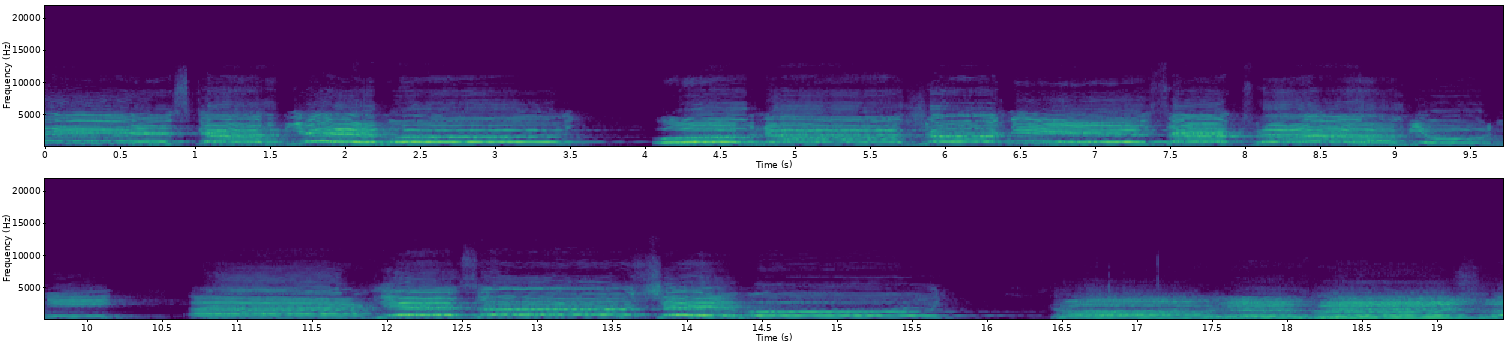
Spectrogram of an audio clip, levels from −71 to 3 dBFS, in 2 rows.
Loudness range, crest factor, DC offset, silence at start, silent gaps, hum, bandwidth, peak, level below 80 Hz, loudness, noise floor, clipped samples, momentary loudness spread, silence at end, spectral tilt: 6 LU; 16 dB; under 0.1%; 0 s; none; none; 13 kHz; -8 dBFS; -84 dBFS; -23 LUFS; -55 dBFS; under 0.1%; 9 LU; 0 s; -3 dB/octave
